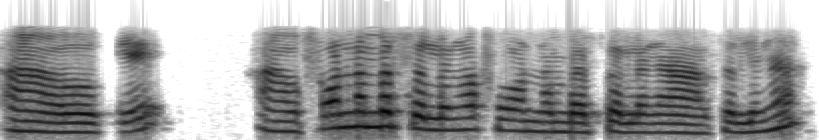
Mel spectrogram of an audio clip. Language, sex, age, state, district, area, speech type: Tamil, female, 60+, Tamil Nadu, Cuddalore, rural, conversation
